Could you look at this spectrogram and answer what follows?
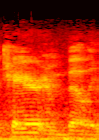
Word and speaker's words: Carubelli: carabell I always tell just say care and belly real quick care and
